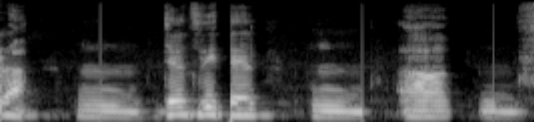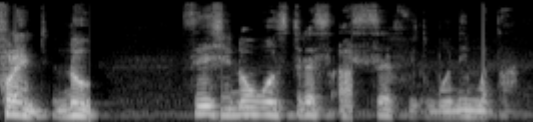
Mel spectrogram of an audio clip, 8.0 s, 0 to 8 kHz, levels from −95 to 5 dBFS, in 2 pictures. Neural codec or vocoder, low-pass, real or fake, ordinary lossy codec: none; 7.2 kHz; real; none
